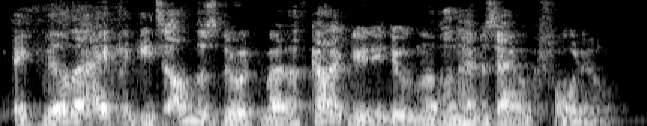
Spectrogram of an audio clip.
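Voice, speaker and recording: A man's voice: medium pitch, fast talker, faint music behind. A man chatting casually as a player at a tabletop game, in a roomy space.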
